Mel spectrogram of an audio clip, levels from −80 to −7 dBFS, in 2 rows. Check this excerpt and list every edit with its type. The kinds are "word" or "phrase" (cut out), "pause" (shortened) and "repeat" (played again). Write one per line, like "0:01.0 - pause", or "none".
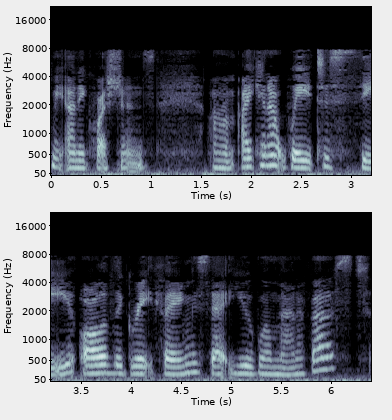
none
